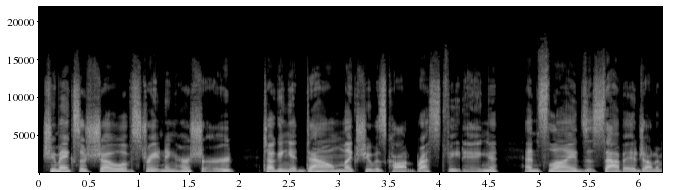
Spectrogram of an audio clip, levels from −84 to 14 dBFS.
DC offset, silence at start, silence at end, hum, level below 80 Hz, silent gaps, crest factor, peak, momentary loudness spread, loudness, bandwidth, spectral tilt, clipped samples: under 0.1%; 0.05 s; 0 s; none; -62 dBFS; 1.97-2.02 s; 18 dB; -2 dBFS; 7 LU; -20 LUFS; 16 kHz; -4 dB/octave; under 0.1%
